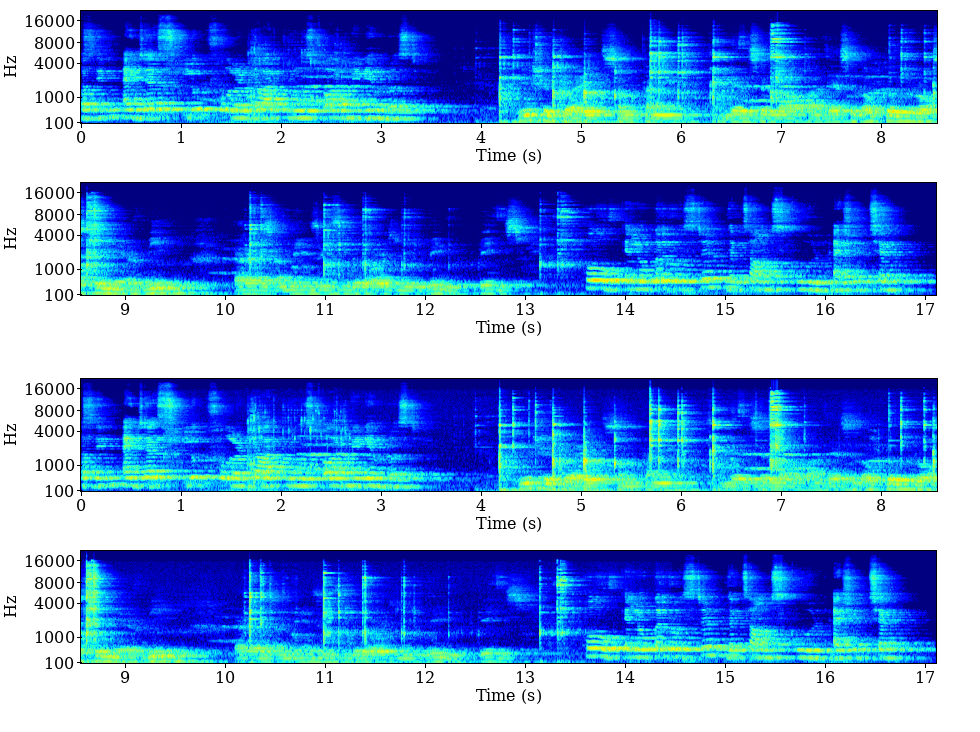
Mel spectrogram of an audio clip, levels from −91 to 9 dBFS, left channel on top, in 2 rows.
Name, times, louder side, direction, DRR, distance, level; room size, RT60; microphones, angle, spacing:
voice 1, 0.0-3.3 6.7-7.1 10.1-10.2 13.6-16.7, equal, 40° right, 2.8 m, -35 dB
sound 1, 0.8-2.7 3.9-7.3 7.9-8.9 10.2-12.3 12.5-12.6 13.1-13.6, right 7 dB, 85° right, 0.7 m, -36 dB
voice 2, 4.4-13.1, left 1 dB, 75° left, 0.9 m, -36 dB
16.5 x 6.3 x 2.9 m
head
